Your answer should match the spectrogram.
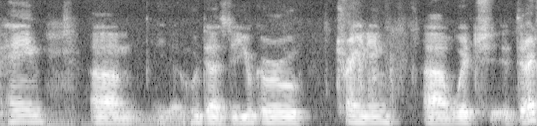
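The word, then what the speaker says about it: Ukeru: And I'm also recommending Jamie Payne um who does the Yukuru training uh which did I pronounce that right, Del?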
